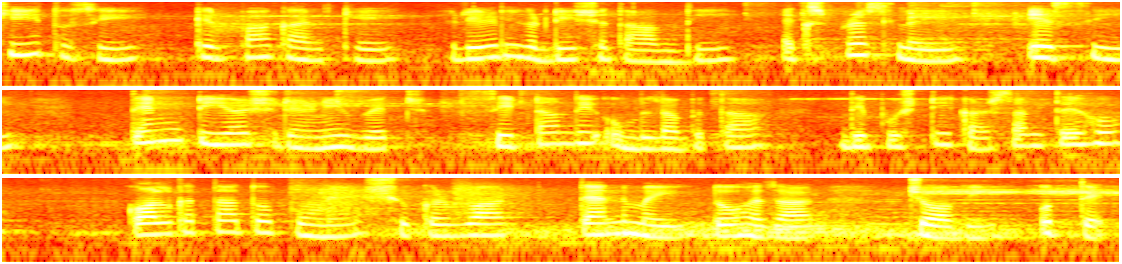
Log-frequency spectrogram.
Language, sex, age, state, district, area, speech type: Punjabi, female, 18-30, Punjab, Jalandhar, urban, read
